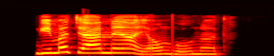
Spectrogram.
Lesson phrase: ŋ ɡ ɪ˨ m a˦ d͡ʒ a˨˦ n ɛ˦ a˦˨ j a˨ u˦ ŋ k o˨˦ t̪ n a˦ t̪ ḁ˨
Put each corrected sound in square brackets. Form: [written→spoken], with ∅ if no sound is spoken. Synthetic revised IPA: ŋ ɡ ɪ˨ m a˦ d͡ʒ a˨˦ n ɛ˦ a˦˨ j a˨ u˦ ŋ [k→ɡ] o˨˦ [t̪→∅] n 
